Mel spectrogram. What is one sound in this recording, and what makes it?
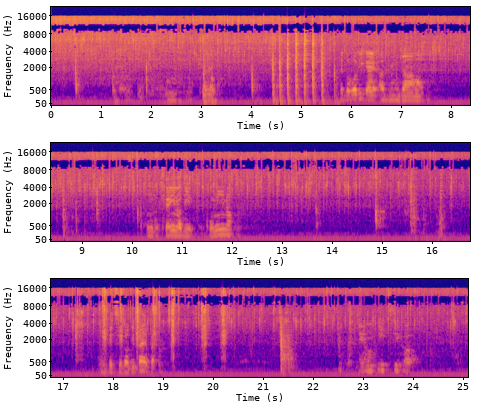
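Food sizzles gently in oil in a pan.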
